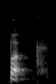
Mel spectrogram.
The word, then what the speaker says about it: book: It has a short O sound, book.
